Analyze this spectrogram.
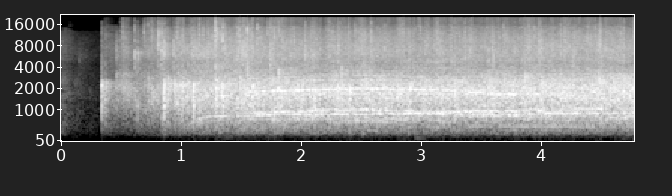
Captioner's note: audience applauds and cheers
